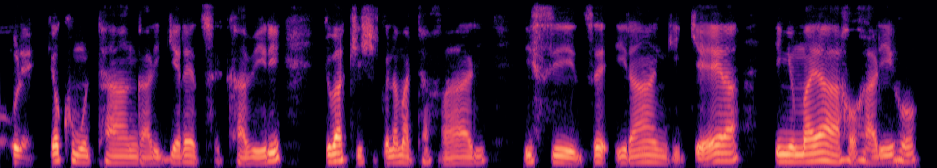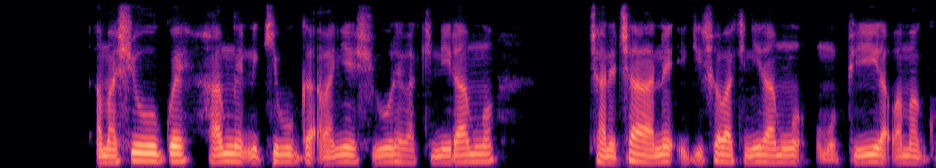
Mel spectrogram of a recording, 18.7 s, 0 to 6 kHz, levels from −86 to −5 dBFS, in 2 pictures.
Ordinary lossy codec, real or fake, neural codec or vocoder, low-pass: Opus, 24 kbps; real; none; 5.4 kHz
